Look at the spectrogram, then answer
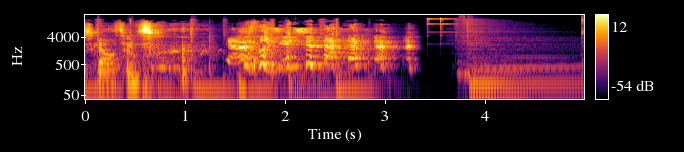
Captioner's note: laughs; light jazz music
